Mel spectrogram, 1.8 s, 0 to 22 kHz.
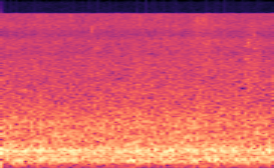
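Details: August beehive of honey bees, recorded 31 August 2019: a continuous murmuring buzz of many bees, unchanging in pitch and loudness throughout, with a faint wash of noise over the low steady tone.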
